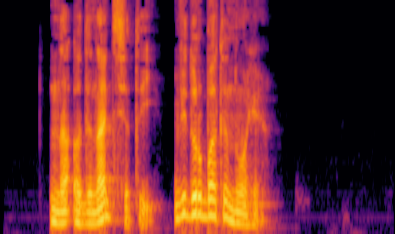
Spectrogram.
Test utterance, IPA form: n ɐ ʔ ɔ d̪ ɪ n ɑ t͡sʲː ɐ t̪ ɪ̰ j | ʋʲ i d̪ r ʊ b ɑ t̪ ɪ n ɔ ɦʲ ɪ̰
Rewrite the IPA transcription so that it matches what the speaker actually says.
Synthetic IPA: n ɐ ʔ ɔ d̪ ɪ n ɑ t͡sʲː ɐ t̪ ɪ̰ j | ʋʲ i d̪ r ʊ b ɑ t̪ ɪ n ɔ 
